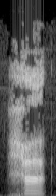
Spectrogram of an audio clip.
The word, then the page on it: ح: Ha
